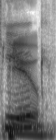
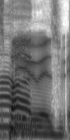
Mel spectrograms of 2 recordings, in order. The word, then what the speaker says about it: Pugh: Florence Pugh. – Florence Pugh is Pug. – I think it's pronounced Pug.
